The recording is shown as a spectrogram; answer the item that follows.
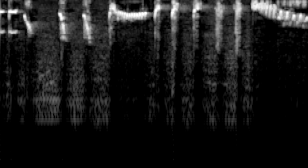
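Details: Brief, very high chirping from an orange-headed thrush (anis kembang): thin, squeaky notes and short whistled slides, several sustained, piercing tones toward the end.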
